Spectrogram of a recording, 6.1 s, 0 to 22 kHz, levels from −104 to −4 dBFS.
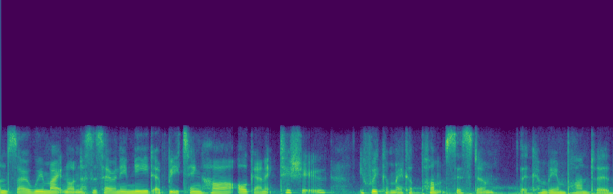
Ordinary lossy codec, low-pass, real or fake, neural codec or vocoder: Opus, 16 kbps; 7.2 kHz; fake; codec, 16 kHz, 2 kbps, X-Codec, HuBERT features, trained on LibriSpeech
